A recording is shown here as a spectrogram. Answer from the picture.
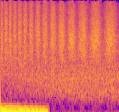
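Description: Closing bars of a Sundanese DJ slow bass remix: a deep held bass note cuts out about a second in, leaving only rhythmic swishes of noise, about four a second.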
